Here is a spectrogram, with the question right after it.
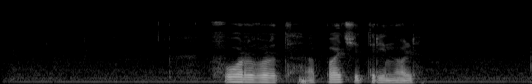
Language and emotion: Russian, neutral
